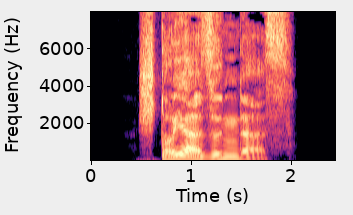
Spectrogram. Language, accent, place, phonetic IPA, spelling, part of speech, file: German, Germany, Berlin, [ˈʃtɔɪ̯ɐˌzʏndɐs], Steuersünders, noun, De-Steuersünders.ogg
- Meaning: genitive singular of Steuersünder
